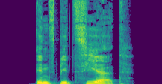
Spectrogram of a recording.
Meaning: 1. past participle of inspizieren 2. inflection of inspizieren: third-person singular present 3. inflection of inspizieren: second-person plural present 4. inflection of inspizieren: plural imperative
- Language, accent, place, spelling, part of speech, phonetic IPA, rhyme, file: German, Germany, Berlin, inspiziert, verb, [ɪnspiˈt͡siːɐ̯t], -iːɐ̯t, De-inspiziert.ogg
